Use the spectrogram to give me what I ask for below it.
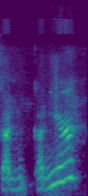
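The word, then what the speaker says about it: Gungnir: And I believe it's pronounced Gunyer.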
